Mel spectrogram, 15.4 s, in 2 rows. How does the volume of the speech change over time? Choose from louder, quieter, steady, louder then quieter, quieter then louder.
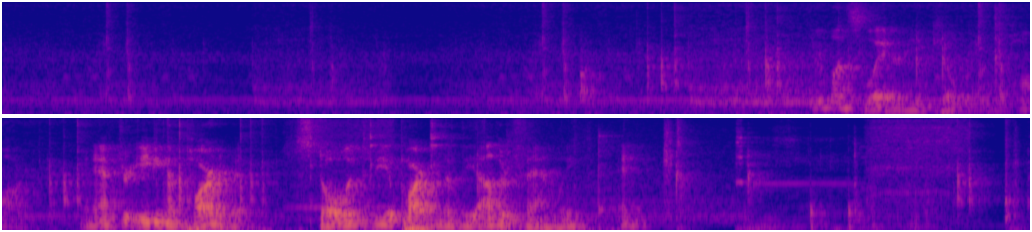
louder then quieter.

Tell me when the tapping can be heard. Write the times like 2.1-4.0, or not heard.
4.0-15.1.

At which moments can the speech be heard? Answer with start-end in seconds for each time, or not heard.
6.0-12.5.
